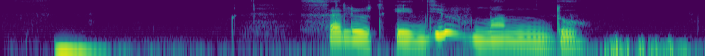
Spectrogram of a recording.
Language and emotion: Russian, neutral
